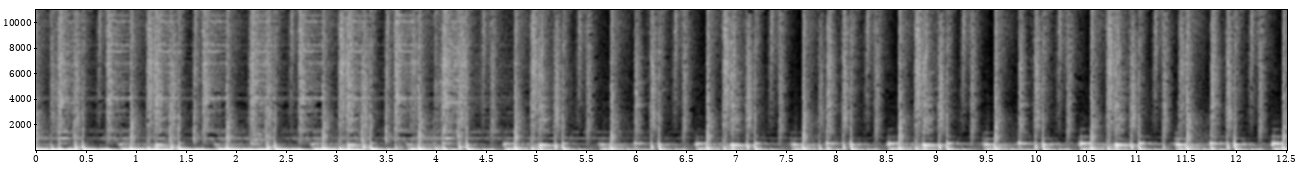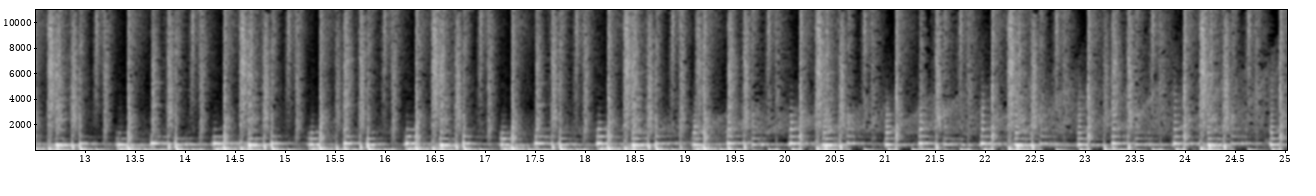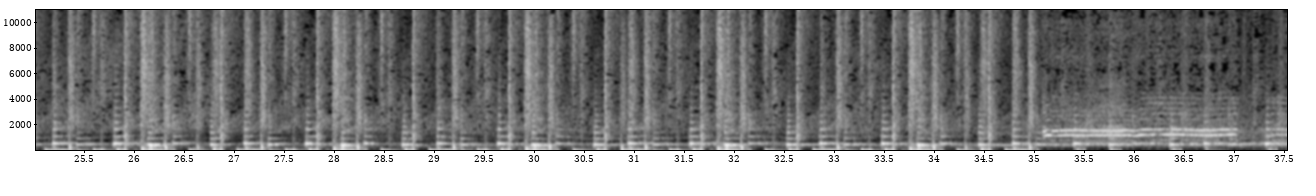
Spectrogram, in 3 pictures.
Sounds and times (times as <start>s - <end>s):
House music: 0.0s - 37.5s.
